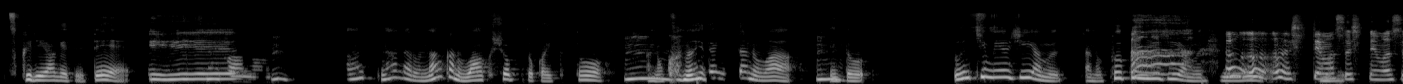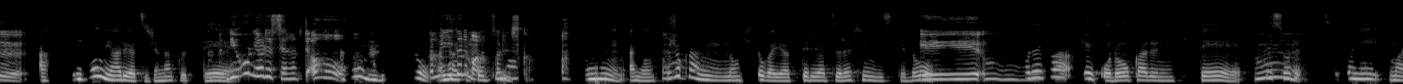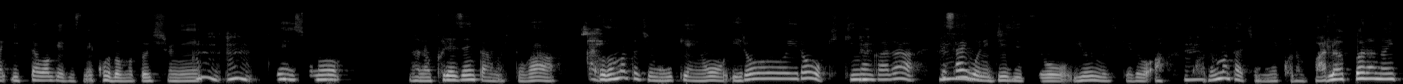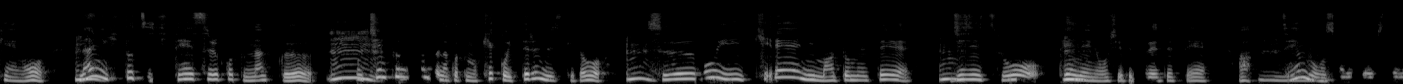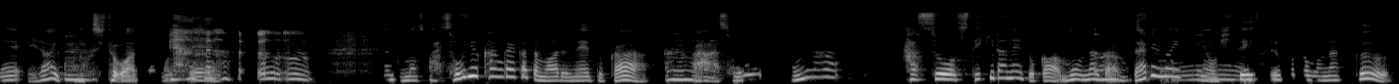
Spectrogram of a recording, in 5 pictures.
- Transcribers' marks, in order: in English: "プープミュージアム"; chuckle
- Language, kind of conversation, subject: Japanese, unstructured, 意見がぶつかったとき、どこで妥協するかはどうやって決めますか？
- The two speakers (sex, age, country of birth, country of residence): female, 40-44, Japan, United States; female, 40-44, Japan, United States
